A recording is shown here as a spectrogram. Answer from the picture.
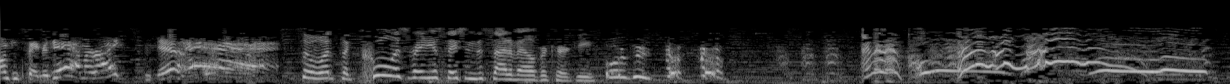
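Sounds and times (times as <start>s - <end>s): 
speech: 0.0s - 7.4s, 8.7s - 9.6s
radio station staff imitating dogs barking: 6.6s - 12.3s
radio station staff howling like dogs with overlapping voices: 8.7s - 12.3s.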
